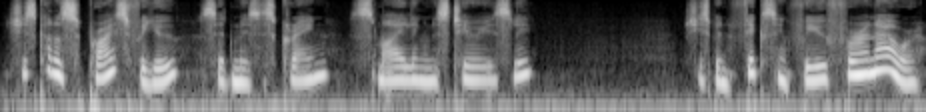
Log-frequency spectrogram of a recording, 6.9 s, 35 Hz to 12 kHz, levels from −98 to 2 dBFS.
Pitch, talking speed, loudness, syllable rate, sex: 205 Hz, 165 wpm, -19 LUFS, 5.0 syllables/s, female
